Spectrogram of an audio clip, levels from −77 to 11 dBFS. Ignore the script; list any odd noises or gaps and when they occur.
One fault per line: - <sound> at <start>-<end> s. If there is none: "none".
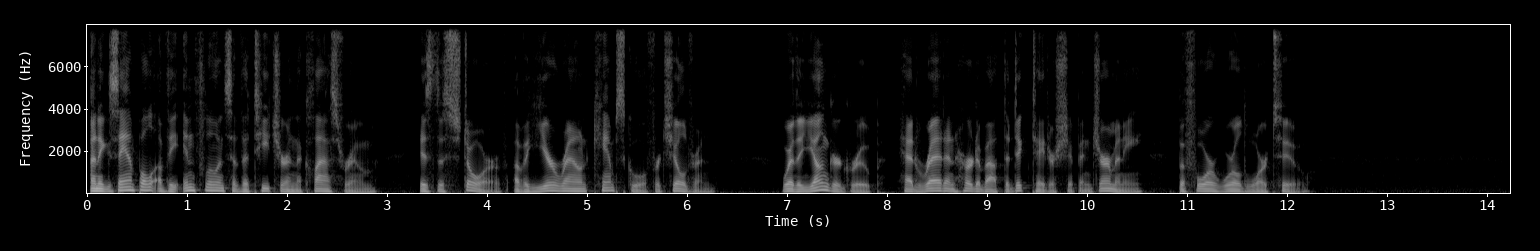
none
